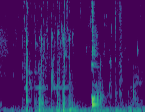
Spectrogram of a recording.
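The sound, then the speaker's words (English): Someone takes a quick sip of water: soft wet mouth clicks and a gulping swallow in otherwise quiet surroundings, with no talking. “I had to get some water real quick.”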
